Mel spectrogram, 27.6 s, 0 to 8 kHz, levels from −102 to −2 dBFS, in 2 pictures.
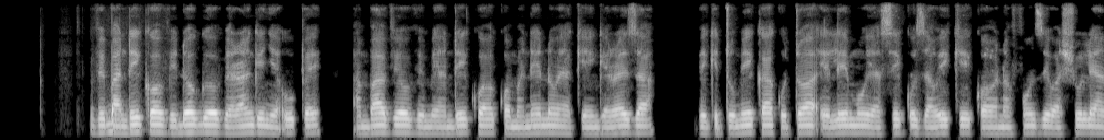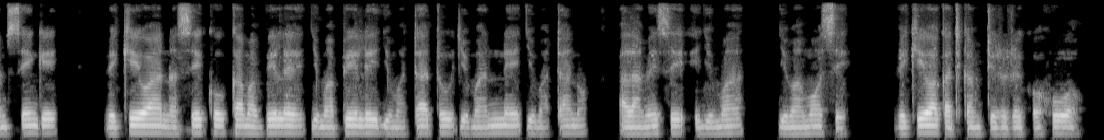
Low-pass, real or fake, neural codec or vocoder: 7.2 kHz; real; none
